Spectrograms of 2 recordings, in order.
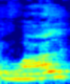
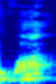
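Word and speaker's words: walk: यहाँ WL के वाल्क नहीं पढ़ेंगे, इसे वाक पढ़ते हैं, तो एल के बाद क्या है।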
